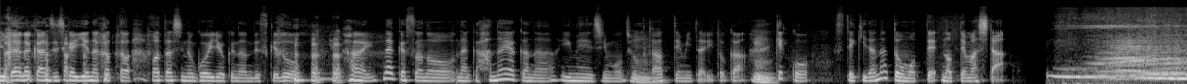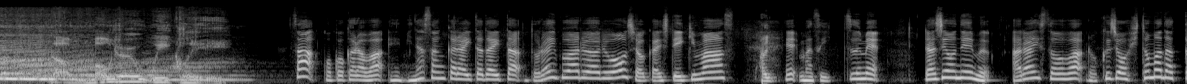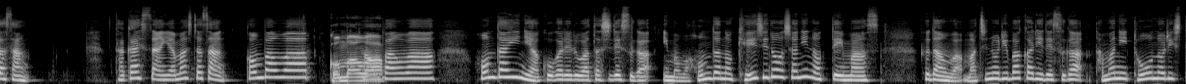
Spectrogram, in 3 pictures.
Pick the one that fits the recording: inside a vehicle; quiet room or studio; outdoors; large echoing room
quiet room or studio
